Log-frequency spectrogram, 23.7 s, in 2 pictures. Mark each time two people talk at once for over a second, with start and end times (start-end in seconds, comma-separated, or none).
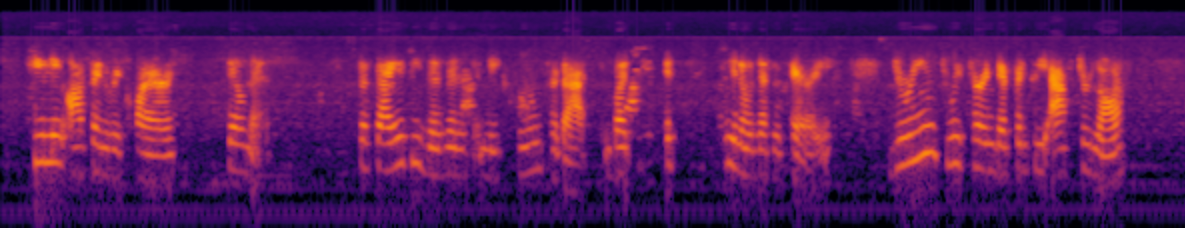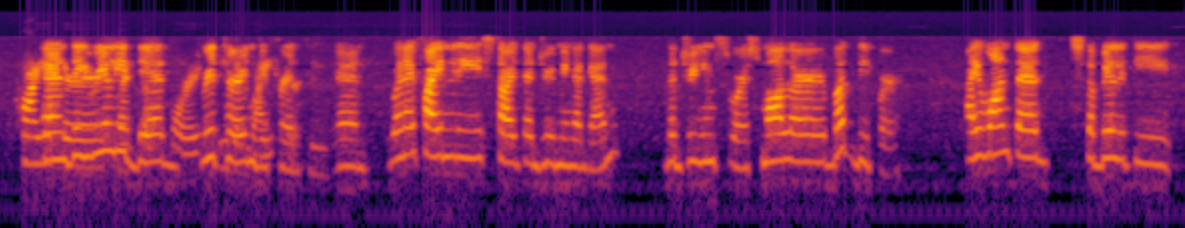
12.3-14.8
